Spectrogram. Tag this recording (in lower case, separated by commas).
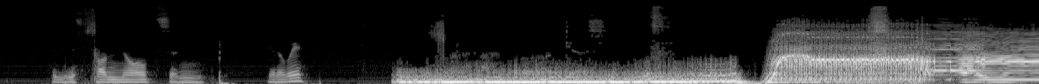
synthesizer, musical instrument, speech, music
